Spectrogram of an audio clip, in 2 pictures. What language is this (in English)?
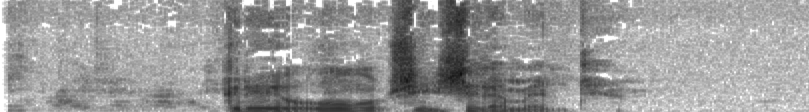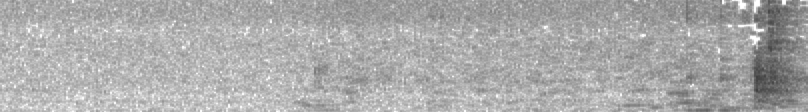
Galician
